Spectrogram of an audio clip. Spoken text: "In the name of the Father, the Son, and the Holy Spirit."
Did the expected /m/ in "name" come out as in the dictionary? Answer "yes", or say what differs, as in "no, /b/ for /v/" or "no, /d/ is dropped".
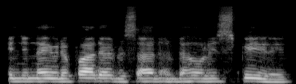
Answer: no, /m/ is dropped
